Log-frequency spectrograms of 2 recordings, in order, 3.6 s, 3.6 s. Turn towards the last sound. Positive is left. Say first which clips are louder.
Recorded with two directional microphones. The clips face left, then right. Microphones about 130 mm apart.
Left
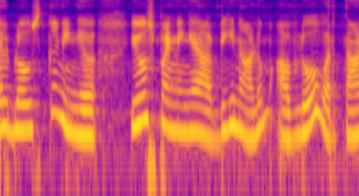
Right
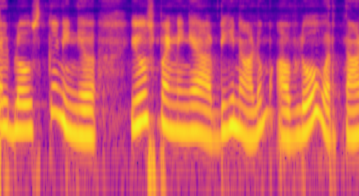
# right 4 dB
turn(degrees=-30)  # may be behind; listen again after turning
